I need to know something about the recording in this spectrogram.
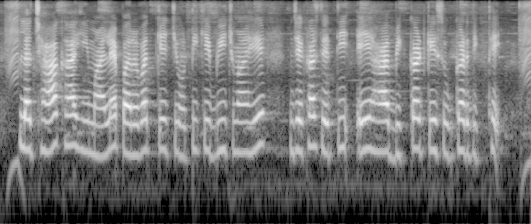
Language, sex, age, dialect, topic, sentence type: Chhattisgarhi, female, 25-30, Western/Budati/Khatahi, agriculture, statement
